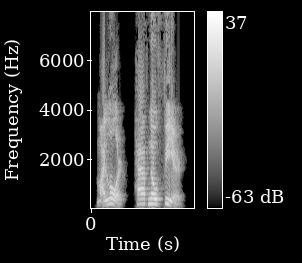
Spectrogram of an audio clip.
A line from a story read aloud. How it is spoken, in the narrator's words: shouted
